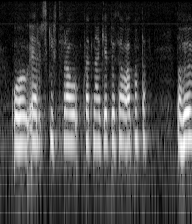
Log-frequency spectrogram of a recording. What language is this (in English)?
Icelandic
